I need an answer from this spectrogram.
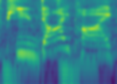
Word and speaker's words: PewDiePie: PewDiePie, apparently originally intended to be pronounced PewDiePie after his online gaming name, PewDie, and his love of pie, which, to be honest, I feel you on that last one, Felix.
